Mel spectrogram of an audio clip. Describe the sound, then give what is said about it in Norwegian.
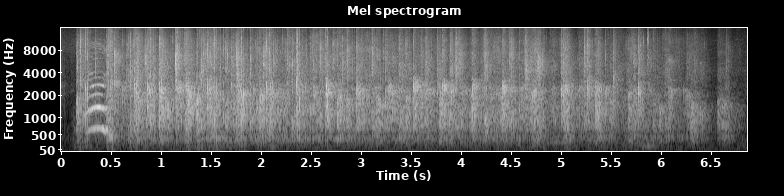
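A crowd applauds steadily for several seconds to welcome a guest coming onto the stage, a dense wash of many hands clapping, with a brief cheer or whistle at the start before the clapping slowly thins out. “Gi henne en applaus.”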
